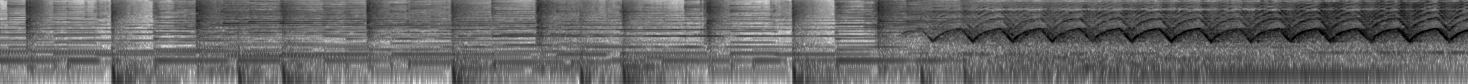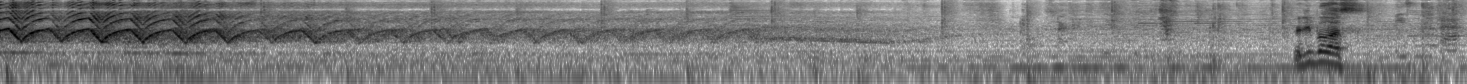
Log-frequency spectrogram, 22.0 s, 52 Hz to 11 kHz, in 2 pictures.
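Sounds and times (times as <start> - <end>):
siren yelping: 6.0 - 18.1.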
